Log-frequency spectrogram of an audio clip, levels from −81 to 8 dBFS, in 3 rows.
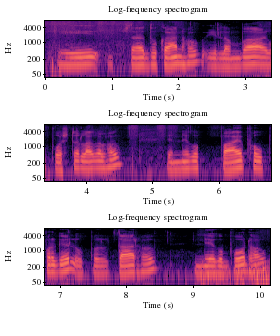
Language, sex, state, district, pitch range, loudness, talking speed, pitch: Bajjika, male, Bihar, Vaishali, 115-130 Hz, -24 LUFS, 130 wpm, 120 Hz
